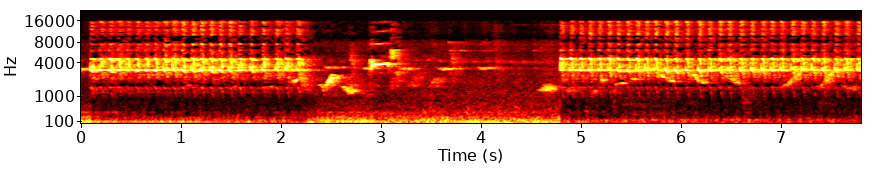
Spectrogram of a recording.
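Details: Ashy drongo song: a harsh, rattling high buzz, then a pause filled with scattered squeaky notes, then the buzzy rattle resumes with faint slurred calls beneath it.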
